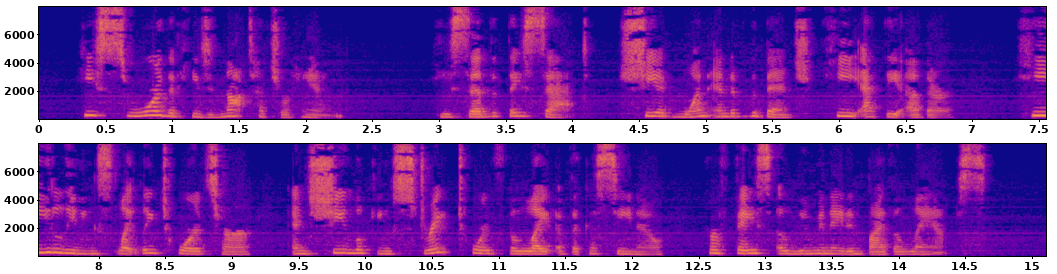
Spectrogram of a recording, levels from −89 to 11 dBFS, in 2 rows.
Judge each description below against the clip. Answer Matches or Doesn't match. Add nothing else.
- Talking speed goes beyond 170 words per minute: Matches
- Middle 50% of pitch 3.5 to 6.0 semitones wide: Matches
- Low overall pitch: Doesn't match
